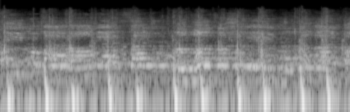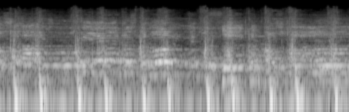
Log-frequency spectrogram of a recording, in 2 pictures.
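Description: Live amplified folk music for Cantar os Reis (the Madeiran Epiphany carolling): a group singing with instrumental accompaniment over a steady beat of about three low thumps a second.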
